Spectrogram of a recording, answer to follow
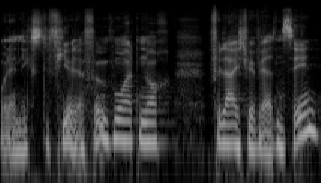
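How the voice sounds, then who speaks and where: A man speaks at medium pitch with very wide pitch swings. His tone is dark and mellow, somewhat breathy. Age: 50s. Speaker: head chef. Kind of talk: casual interview chat.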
